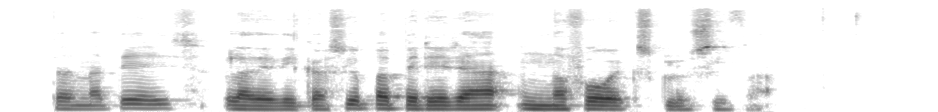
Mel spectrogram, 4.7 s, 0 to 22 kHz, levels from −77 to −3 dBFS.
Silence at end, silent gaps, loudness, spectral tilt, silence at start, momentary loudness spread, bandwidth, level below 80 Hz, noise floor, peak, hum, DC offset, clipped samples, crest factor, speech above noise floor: 0.85 s; none; -27 LUFS; -6.5 dB/octave; 0.3 s; 11 LU; 16.5 kHz; -68 dBFS; -63 dBFS; -10 dBFS; none; under 0.1%; under 0.1%; 18 dB; 37 dB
